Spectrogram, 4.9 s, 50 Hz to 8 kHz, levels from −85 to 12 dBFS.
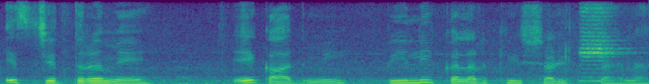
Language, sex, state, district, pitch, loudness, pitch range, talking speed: Hindi, male, Madhya Pradesh, Katni, 185 Hz, -14 LUFS, 150-195 Hz, 125 wpm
